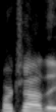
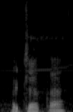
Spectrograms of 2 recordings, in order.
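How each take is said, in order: First: The word is said in a full, confident voice. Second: The word is said in a small, shrinking voice. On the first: "You don't say like horchata" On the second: "as if you're smaller ... like you shrink a little bit"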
